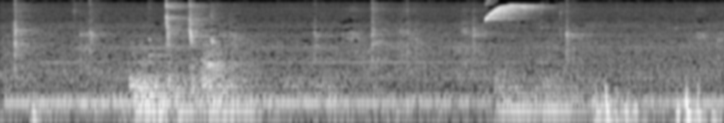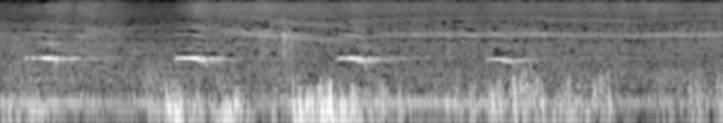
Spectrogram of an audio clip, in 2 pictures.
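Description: Four short hooting calls, evenly spaced about a second and a half apart, in the second half, over light clicks and scrapes of a table knife spreading bread. About five seconds in, a brief high squeak rises sharply in pitch and is the loudest sound.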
